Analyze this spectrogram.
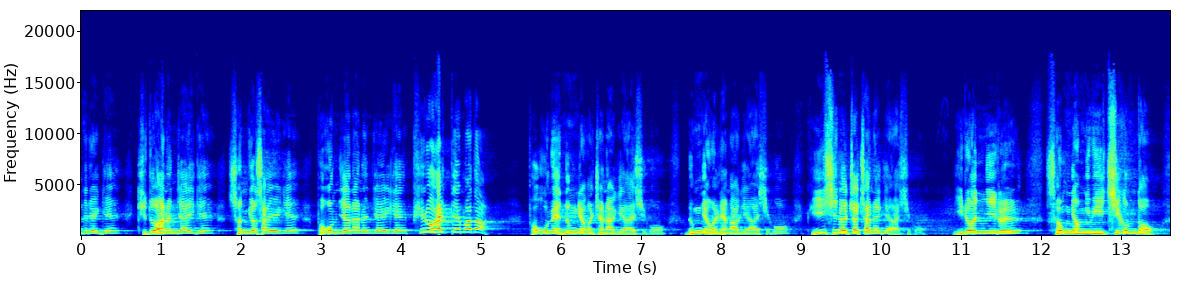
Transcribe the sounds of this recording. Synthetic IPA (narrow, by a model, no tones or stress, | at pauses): dɯɾe̞ɡe̞ | kidoɦanɯnd͡ʑaeɡe̞sʰʌnɡjosʰae̞ɡe̞poɡɯmd͡ʑʌnɦanɯnd͡ʑaeɡe̞pʰiɾjoɦaɭt͈e̞mada | poɡɯme̞nɯŋɲʌɡɯɭt͡ɕʌnɦaɡeɦaɕʰiɡo | nɯŋɲʌɡɯɭhe̞ŋɦaɡe̞ɦaɕʰiɡo | pɥiɕʰinɯɭt͡ɕ͈ot͡ɕʰaneɡeɦaɕʰiɡo̰ | iɾʌniɾɯɭsʰʌŋɲʌŋɲimit͡ɕiɡɯmdo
